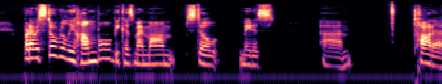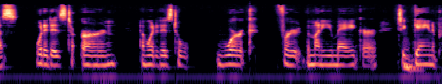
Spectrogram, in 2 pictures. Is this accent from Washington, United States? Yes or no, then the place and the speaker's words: yes; White Center, Washington, United States; No, my mom was a single mom. It was me and my sister, and we were born and raised in White Center.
